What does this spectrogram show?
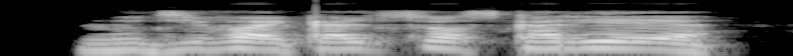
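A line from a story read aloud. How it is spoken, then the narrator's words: Hissing. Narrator (Russian): зашипела Дафна на Мефа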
